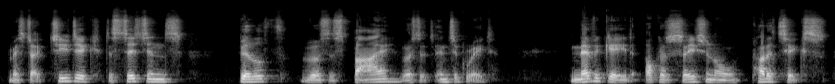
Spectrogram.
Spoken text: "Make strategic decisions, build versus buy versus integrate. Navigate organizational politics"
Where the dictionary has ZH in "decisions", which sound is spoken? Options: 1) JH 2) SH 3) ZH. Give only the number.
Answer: 2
